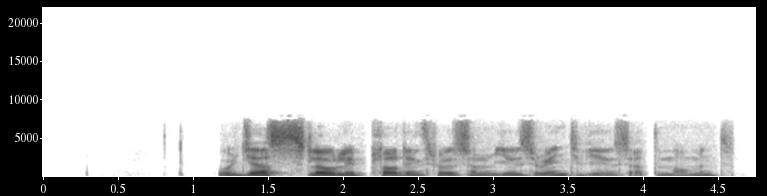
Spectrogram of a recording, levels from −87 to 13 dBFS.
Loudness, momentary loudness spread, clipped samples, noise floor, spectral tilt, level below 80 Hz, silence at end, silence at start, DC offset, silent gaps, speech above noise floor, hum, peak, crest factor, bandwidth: -22 LUFS; 17 LU; under 0.1%; -80 dBFS; -4 dB/octave; -64 dBFS; 0.15 s; 1.2 s; under 0.1%; none; 57 dB; none; -4 dBFS; 20 dB; 7.8 kHz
